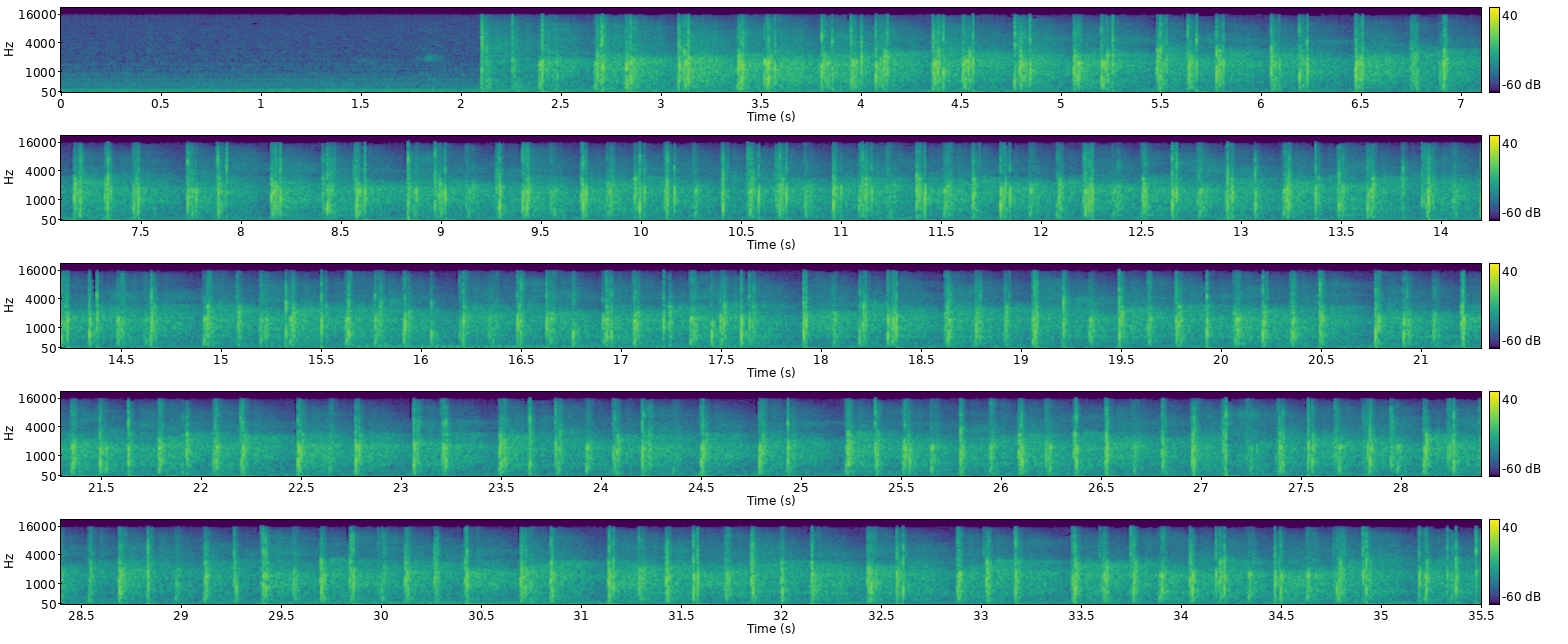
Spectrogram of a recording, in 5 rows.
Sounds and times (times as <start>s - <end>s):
Clapping: 2.1s - 35.5s.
